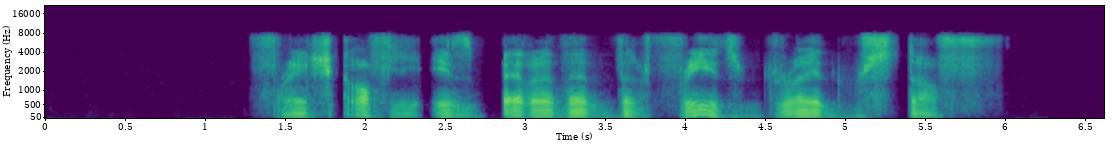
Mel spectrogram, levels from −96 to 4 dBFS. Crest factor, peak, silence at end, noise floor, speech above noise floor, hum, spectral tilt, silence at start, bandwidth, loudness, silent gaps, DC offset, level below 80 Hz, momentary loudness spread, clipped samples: 22 dB; -2 dBFS; 0.7 s; -87 dBFS; 64 dB; none; -3 dB/octave; 1.3 s; 8.4 kHz; -22 LUFS; none; under 0.1%; -56 dBFS; 9 LU; under 0.1%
